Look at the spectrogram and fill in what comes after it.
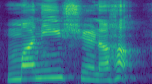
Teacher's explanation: ण में आ मिक्स किया है, ण में अ की मात्रा तो विसर्ग को पढ़ना है ह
